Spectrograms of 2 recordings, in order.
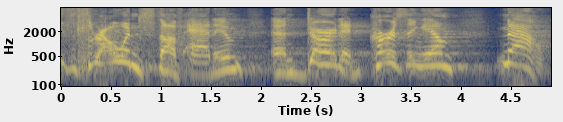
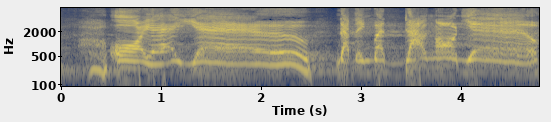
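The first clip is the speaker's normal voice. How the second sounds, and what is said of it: Comic put-on British accent. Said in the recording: “these guys all have British accents. ... like a scene out of a Monty Python movie”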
